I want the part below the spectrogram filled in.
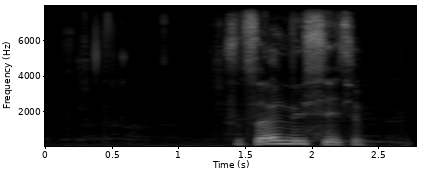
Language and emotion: Russian, neutral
